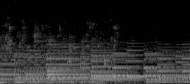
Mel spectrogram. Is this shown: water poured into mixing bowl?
yes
